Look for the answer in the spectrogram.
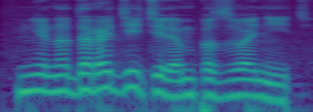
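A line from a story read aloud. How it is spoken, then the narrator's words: Frightened girl. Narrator (Russian): испуганно заявила девочка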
